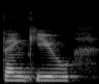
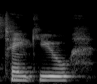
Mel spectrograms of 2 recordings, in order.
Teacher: the other difficulty that they have is the voiceless inter dental fricative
